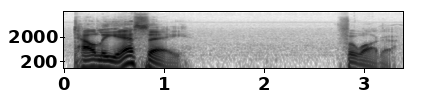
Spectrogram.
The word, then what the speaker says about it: Taliese Fuaga: So the A is an all sound. So it's Tauliese Fuaga.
